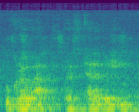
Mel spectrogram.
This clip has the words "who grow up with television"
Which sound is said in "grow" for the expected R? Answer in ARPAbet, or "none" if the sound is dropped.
L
